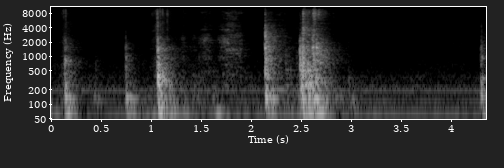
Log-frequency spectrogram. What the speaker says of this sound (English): now I'm slicing down through it to cut it in half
